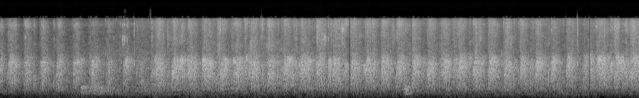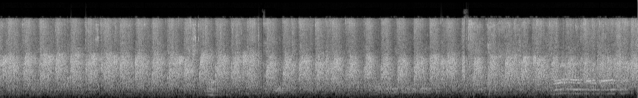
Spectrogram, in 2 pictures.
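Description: A big crowd at a Marxist party rally in Vikramgad keeps up loud, sustained applause, a dense continuous roar of clapping with occasional thumps, and voices briefly emerging near the end.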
